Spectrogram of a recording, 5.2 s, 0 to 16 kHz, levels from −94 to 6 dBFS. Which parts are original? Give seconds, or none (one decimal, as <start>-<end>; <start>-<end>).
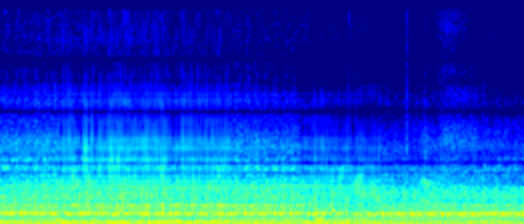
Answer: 0.0-0.6; 2.3-3.0; 3.8-5.2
